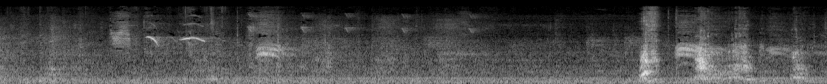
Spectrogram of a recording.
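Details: Shih Tzu puppies, 40 days old, playing, give a few short, high squeaky yips and whines, two bunched early and a louder cluster near the end, over a steady hissing background with a faint low hum.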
